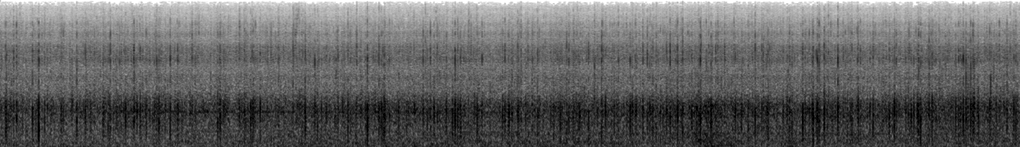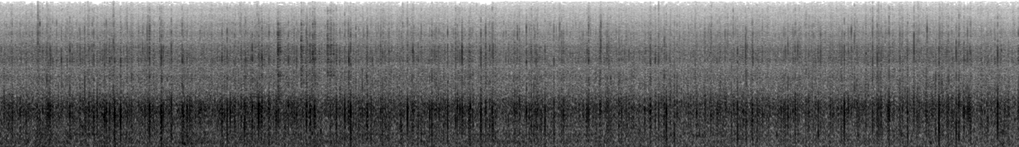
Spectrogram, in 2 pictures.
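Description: Steady rain falling, a dense patter of drops on the water and close around.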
